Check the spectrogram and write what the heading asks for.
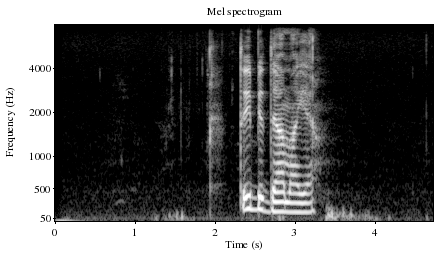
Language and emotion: Russian, neutral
